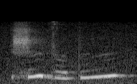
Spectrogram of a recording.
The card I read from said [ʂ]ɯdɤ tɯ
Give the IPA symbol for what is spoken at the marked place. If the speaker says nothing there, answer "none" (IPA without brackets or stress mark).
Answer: ʂ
